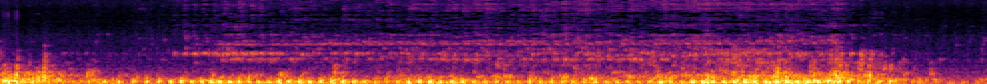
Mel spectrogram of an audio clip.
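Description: A road vehicle driving: a low, rapidly pulsing rumble of engine and road noise, with a faint steady whine from about a second in until shortly before the end.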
